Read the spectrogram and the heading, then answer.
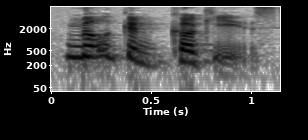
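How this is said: It is said while laughing.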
